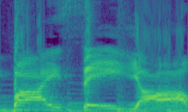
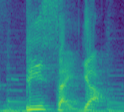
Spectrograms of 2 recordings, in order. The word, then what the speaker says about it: Bisaya: example the word bayah we don't pronounce it as by as in by anual or say as in say and then the just yeah we pronounce it as B sa we don't say by say we pronounce it as bisaya the ya on the end has a stress like y knowing these easy rules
